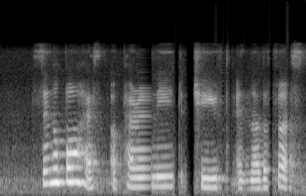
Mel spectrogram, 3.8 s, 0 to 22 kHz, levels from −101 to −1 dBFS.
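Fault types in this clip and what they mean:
repeated packet loss (robotic sound): From 1.75 to 3.63 s, eleven gaps are patched by repeating the last sound. Speech turns choppy and robotic. The longest gap lasts 136 ms.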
